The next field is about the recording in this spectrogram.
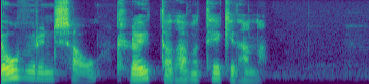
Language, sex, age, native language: Icelandic, male, 30-39, Icelandic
